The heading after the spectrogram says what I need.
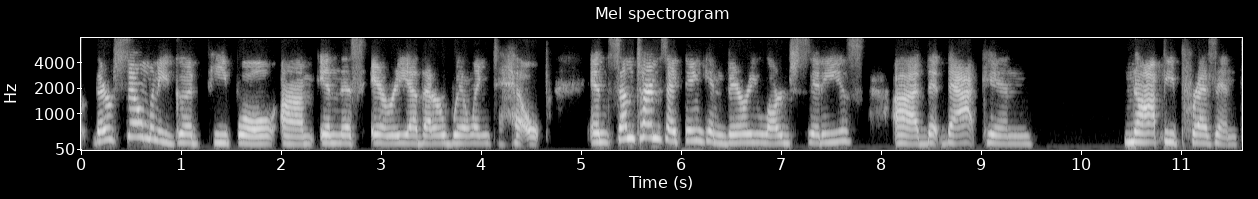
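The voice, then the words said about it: Montana accent. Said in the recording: “my Montana accent, which I get all the time. People always say that I have an accent.”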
